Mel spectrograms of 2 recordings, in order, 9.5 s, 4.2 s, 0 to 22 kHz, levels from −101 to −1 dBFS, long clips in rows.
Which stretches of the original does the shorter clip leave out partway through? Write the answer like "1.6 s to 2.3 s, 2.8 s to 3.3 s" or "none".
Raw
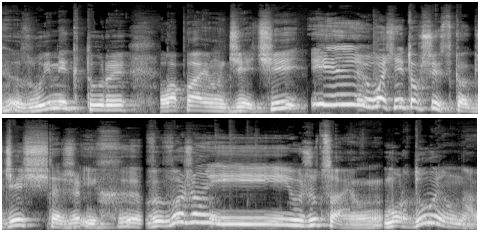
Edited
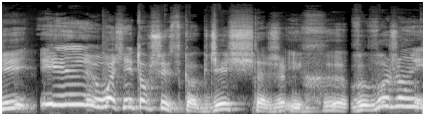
none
